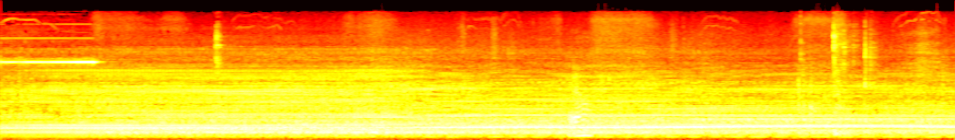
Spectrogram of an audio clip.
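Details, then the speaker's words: Standalone air compressor supplying air to a lab anesthesia machine for simulations, with no pipeline system: brief beep, then a steady, loud motor drone filling the room. "so we can run this and you turn this on because here is it's quite a bit of noise okay"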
